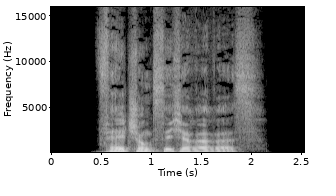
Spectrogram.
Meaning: strong/mixed nominative/accusative neuter singular comparative degree of fälschungssicher
- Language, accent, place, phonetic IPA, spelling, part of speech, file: German, Germany, Berlin, [ˈfɛlʃʊŋsˌzɪçəʁəʁəs], fälschungssichereres, adjective, De-fälschungssichereres.ogg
